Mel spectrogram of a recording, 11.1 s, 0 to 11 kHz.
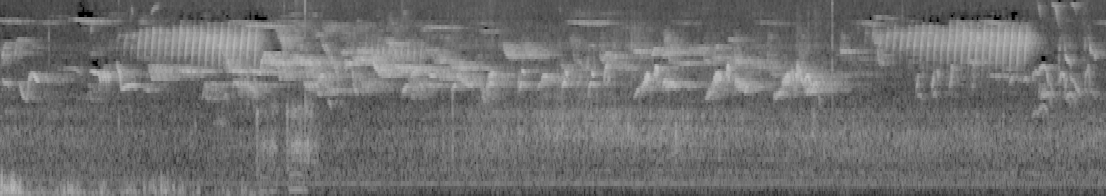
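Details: Red-crested cotinga at Laguna Corani, Cochabamba, Bolivia, in April 2023: two drawn-out, buzzy, finely pulsed notes about a second long, each high and level, with many short chirps and slurred whistles from other birds throughout.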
